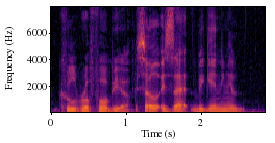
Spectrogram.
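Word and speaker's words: coulrophobia: spell that uh c-o-u-l-r-o-p-h-o-b-i-a coolerophobia c-o-u-l-r-o it's it's it sounds like coal but it's pronounced cool coolrophobia so is that beginning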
